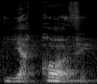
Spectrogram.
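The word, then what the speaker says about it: יעקב: É básico você estudar um pouquinho de hebraico e perceber que nomes como Jacó, não se pronuncia Jacó no hebraico, é Yaakov, ou José, que ainda existe em vários países árabes, é pronunciado como Yosef.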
